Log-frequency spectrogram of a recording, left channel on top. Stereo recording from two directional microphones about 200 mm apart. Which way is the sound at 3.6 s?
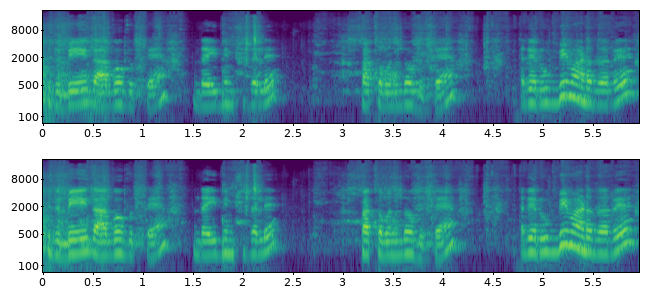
40° right (ahead or behind).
